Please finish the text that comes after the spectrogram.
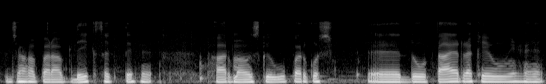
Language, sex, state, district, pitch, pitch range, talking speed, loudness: Hindi, male, Uttar Pradesh, Lalitpur, 120 Hz, 115-125 Hz, 185 wpm, -14 LUFS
